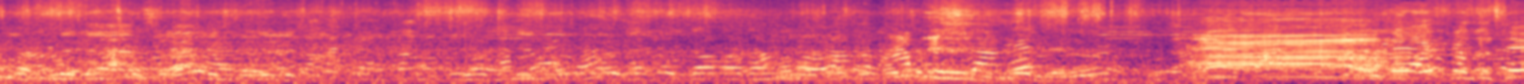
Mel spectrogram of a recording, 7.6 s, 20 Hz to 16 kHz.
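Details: Cattle with calves at the Bottola cattle and goat market, Chapainawabganj, recorded 18 January 2019: overlapping moos in a busy, noisy crowd, with one clear drawn-out bellow near the end and constant market bustle and voices.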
